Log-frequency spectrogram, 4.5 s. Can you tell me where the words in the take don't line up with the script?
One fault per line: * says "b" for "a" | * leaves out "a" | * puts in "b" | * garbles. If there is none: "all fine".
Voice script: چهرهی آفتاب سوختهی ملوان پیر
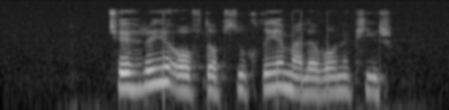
all fine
